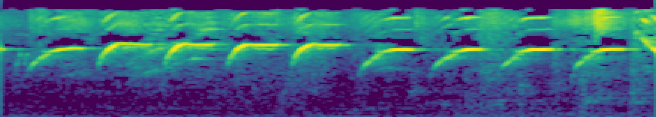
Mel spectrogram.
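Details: Red canary singing in the lively ngerek style, used as a model song to raise breeding drive in females: clear upslurred whistled notes repeated about three times a second, each rising then levelling off, with a faint low hum.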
